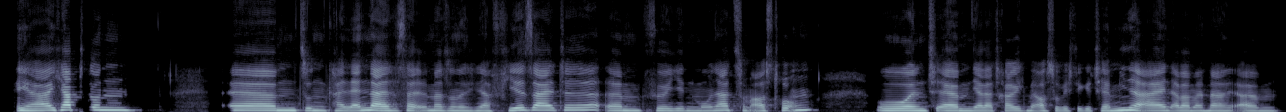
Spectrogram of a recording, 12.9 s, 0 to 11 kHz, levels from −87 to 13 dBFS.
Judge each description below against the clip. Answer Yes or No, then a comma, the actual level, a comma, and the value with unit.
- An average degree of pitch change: Yes, average, 3.3 semitones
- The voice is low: No, high, 190 Hz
